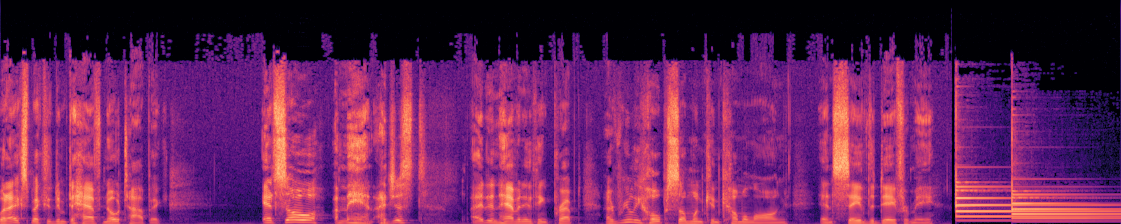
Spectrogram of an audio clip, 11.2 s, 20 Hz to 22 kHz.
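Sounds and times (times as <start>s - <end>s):
speech: 0.0s - 1.9s, 2.6s - 9.4s
two-note doorbell chime: 9.6s - 11.2s.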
